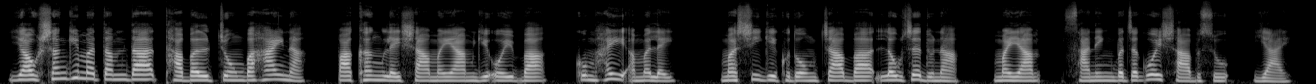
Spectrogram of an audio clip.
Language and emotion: Manipuri, neutral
